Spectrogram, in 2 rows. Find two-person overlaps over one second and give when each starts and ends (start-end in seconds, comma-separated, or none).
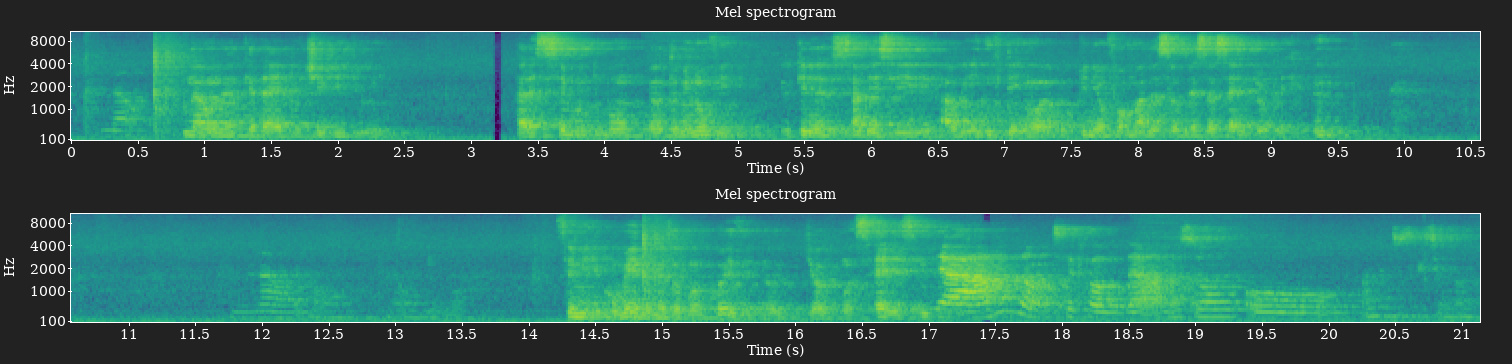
none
